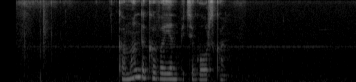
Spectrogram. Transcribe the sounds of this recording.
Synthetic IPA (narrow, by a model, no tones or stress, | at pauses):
kʰɐmand̪ɐkʰɐvɛɛnpʰʲetʲʰɪɡorskʰɐ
